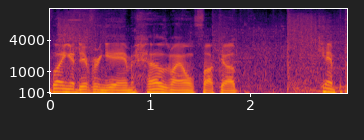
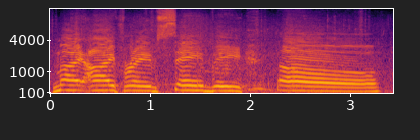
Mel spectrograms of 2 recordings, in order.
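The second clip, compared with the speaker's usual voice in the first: excited; 3 semitones higher than usual. Real, not acted. Surviving explosion in game.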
